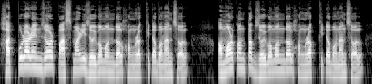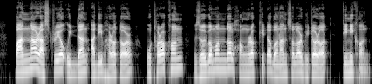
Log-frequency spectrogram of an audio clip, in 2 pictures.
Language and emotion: Assamese, neutral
